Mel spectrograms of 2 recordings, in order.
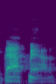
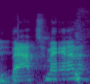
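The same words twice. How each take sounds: First: The T in the middle is dropped. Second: The T in the middle is clearly pronounced. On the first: "I get criticized for not pronouncing my T's because I say Batman" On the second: "If I don't say Batman"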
